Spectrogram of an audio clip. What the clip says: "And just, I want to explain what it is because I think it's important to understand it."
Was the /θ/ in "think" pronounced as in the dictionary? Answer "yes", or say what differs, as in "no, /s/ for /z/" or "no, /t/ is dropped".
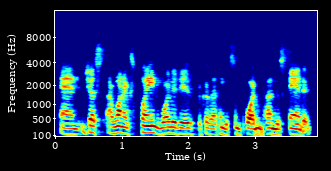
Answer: yes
